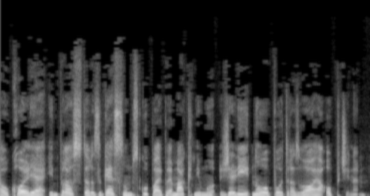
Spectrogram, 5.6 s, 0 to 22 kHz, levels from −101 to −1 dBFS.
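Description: No technical faults can be heard anywhere in the recording. Nothing in the speech points to a transmission, processing or playback problem.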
